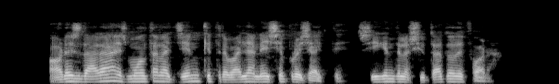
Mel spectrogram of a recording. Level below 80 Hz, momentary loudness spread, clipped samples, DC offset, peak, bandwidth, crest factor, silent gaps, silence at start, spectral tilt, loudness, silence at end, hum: -58 dBFS; 7 LU; under 0.1%; under 0.1%; -2 dBFS; 8 kHz; 14 dB; none; 0.5 s; -4.5 dB/octave; -17 LUFS; 0.65 s; none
